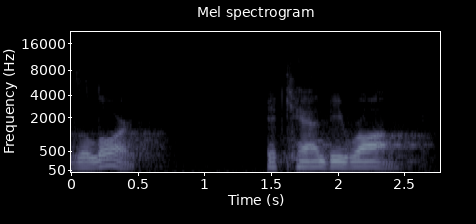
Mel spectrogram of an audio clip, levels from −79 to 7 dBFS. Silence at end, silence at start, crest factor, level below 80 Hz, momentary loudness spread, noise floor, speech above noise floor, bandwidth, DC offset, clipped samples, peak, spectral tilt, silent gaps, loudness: 0.1 s; 0 s; 18 dB; -82 dBFS; 14 LU; -80 dBFS; 40 dB; 16.5 kHz; under 0.1%; under 0.1%; -26 dBFS; -7.5 dB/octave; none; -42 LUFS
